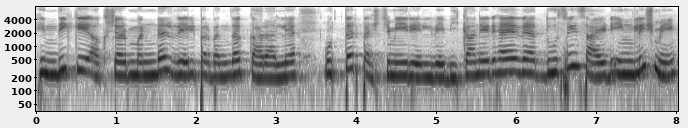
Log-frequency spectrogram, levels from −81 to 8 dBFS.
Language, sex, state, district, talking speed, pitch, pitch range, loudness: Hindi, female, Rajasthan, Bikaner, 135 wpm, 230 Hz, 220-250 Hz, -12 LUFS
